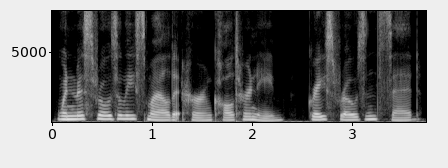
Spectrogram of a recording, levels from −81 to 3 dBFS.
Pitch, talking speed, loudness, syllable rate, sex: 205 Hz, 225 wpm, -17 LUFS, 5.5 syllables/s, female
